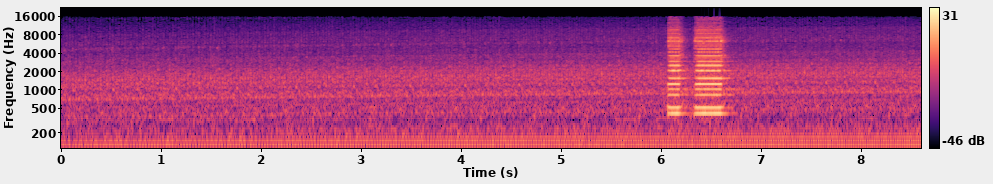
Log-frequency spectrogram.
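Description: Truck engine idling steadily, with two short horn honks about six seconds in, the second slightly longer.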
